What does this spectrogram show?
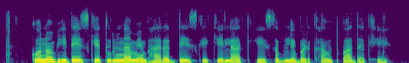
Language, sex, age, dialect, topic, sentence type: Chhattisgarhi, female, 25-30, Northern/Bhandar, agriculture, statement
